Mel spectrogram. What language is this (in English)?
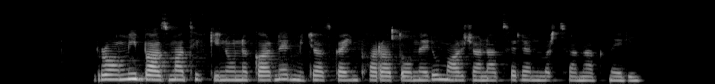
Armenian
